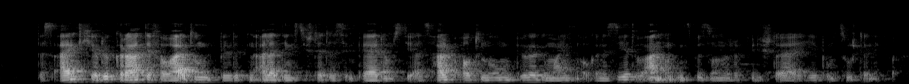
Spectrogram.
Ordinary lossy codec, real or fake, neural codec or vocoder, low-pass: none; real; none; none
